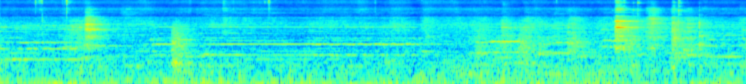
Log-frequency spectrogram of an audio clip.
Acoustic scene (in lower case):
restaurant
